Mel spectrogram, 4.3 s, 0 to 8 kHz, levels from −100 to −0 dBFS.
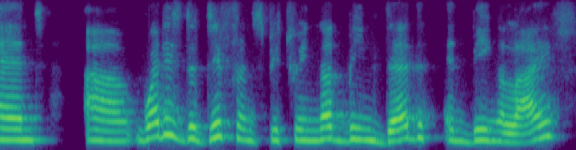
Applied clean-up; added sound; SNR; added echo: none; none; none; none.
